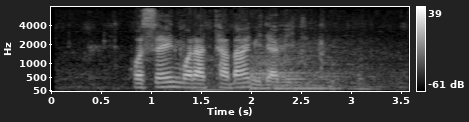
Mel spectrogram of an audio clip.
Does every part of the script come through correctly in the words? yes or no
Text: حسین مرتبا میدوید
yes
